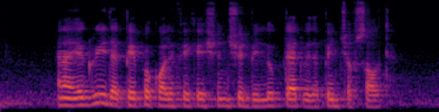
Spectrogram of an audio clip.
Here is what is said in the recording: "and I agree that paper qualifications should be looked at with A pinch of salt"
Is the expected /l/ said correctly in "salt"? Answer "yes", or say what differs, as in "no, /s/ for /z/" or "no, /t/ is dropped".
yes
